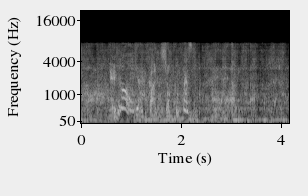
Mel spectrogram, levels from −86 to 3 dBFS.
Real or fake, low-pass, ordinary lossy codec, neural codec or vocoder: fake; none; none; codec, 16 kHz, 4.8 kbps, FACodec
